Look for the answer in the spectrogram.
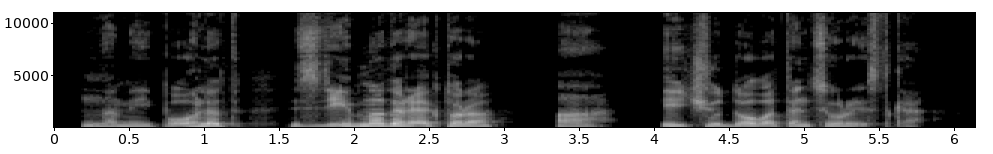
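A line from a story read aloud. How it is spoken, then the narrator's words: Quiet. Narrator (Ukrainian): тихо промовив Дамблдор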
